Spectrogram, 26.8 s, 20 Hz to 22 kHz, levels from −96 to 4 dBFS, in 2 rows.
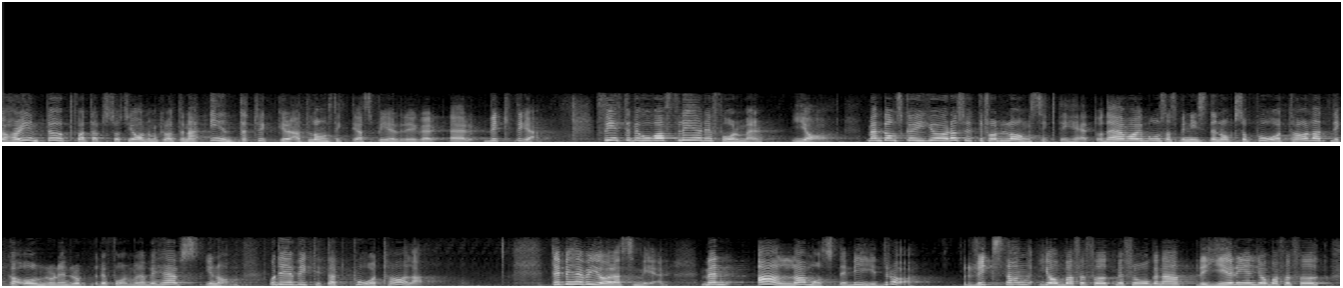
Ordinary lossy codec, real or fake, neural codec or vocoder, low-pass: none; fake; codec, 16 kHz, 0.9 kbps, LongCat-Audio-Codec; none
